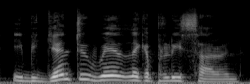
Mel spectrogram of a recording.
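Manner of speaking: ordinary delivery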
